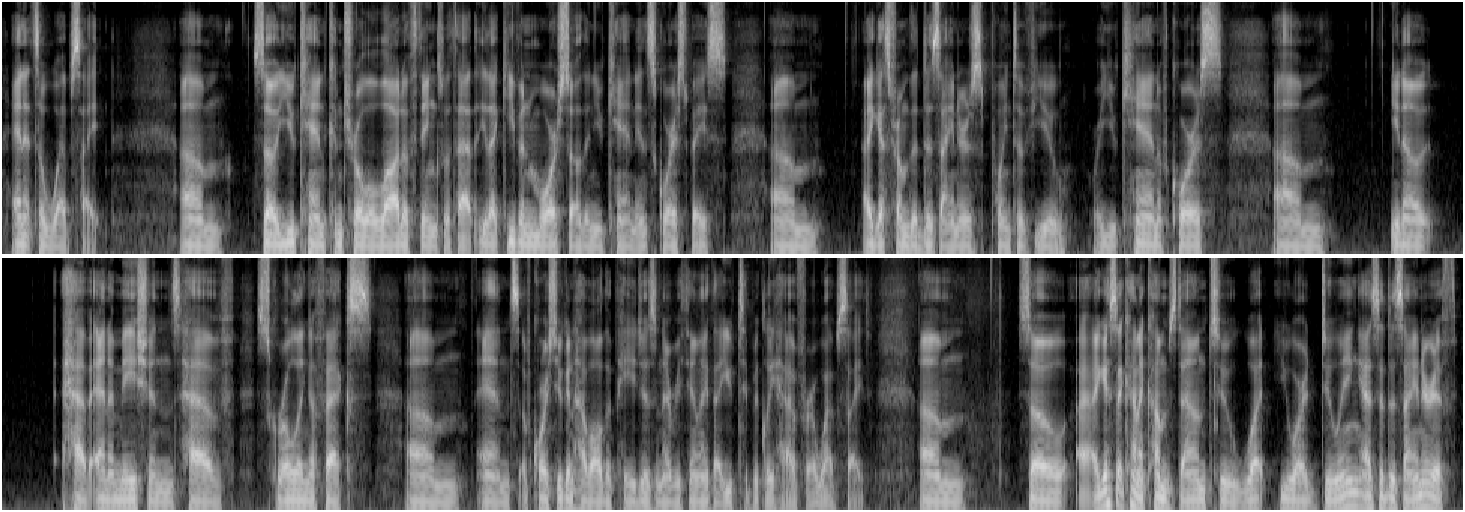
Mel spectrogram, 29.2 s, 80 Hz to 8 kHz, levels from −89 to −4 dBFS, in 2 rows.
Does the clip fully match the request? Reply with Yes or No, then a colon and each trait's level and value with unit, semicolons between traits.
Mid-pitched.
No: very low, 80 Hz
